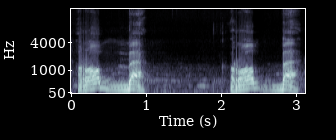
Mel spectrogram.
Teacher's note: র বা জবর রব, বা জবর বা, তাসদিদওয়ালা হরফ দুইবার উচ্চারণ করিয়া পড়িতে হয়। একবার পূর্বের হরকতের সঙ্গে আরেকবার নিজ হরকতের উচ্চারণ হবে।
